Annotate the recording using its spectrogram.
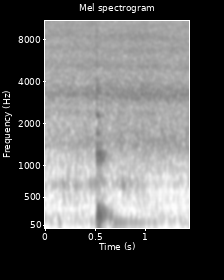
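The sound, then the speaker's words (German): A drink is poured into a glass: a single quick clink of bottle on glass, then a soft, steady trickling hiss of liquid running throughout, fairly quiet, with no talking. “Ich gieße mal ein. Oh. Ich gieße jetzt auch.”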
